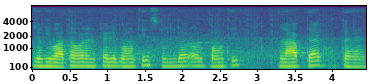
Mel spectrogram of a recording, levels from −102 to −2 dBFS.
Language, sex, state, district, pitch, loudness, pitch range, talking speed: Hindi, male, Chhattisgarh, Sukma, 145 Hz, -18 LUFS, 140-155 Hz, 190 wpm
